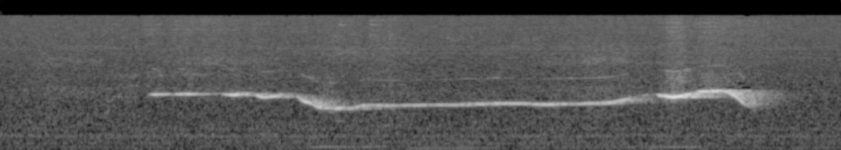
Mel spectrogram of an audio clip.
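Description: A person whistling a single slow, wavering note: it starts about a second in, drops lower and holds, then rises briefly before falling away near the end.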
